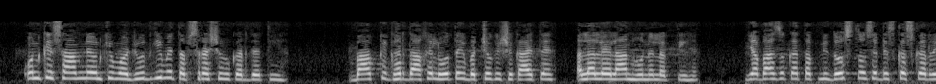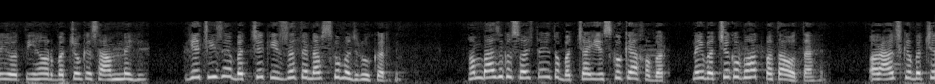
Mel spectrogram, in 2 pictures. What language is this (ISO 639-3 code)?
urd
